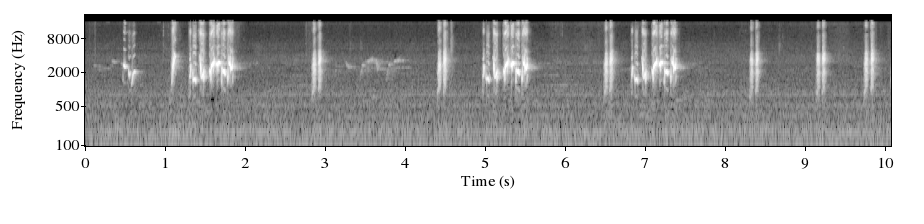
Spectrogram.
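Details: Wild-bulbul stimulation song from a male common bulbul. Sharp single chips alternate with quick, liquid warbled phrases, roughly three full phrases across the stretch, separated by quiet gaps.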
